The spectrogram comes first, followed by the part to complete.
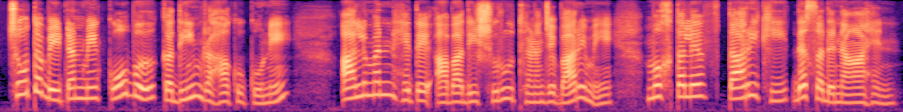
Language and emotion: Sindhi, neutral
